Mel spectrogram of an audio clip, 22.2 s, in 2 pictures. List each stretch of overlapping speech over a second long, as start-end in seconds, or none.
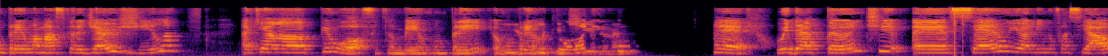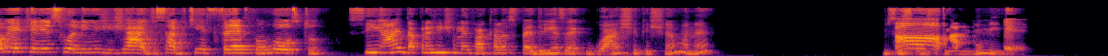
5.0-6.3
